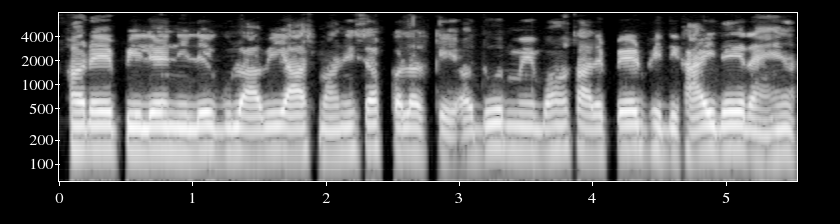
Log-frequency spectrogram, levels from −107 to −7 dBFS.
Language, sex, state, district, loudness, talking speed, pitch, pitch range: Hindi, male, Chhattisgarh, Sarguja, -17 LUFS, 205 wpm, 145 Hz, 140-150 Hz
